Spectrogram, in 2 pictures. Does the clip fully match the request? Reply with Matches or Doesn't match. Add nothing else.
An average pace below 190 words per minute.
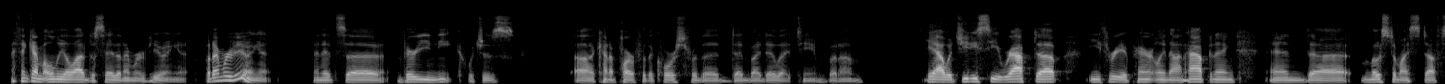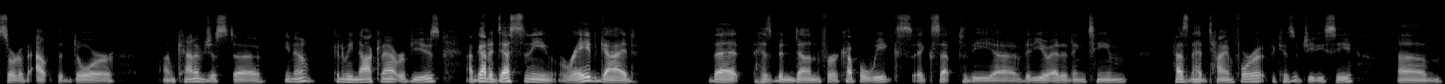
Doesn't match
